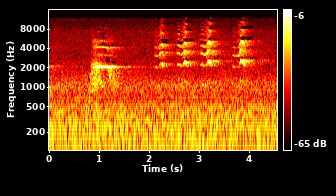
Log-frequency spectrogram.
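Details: A red fox screams at night, a baby-like sound: shrill, harsh screams, one drawn-out cry followed by several short yelps, used to communicate during the mating season.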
